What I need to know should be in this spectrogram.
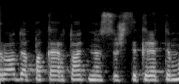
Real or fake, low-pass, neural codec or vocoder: real; 14.4 kHz; none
